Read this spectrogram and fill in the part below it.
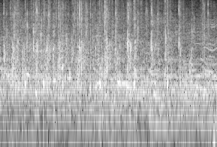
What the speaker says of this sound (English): Students, once again clap for this melodious song.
